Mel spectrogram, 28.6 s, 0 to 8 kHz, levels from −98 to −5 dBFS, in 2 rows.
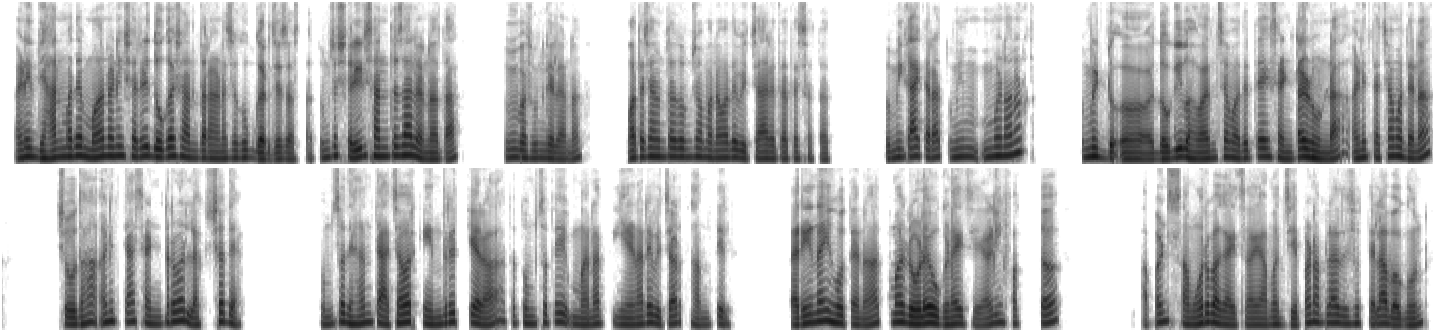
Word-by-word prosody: आणि 150 +4 +3
ध्यानमध्ये 150 +6 +3
मन 155 +1 +3
आणि 170 +1 +3
शरीर 160 +1 +2
दोघं 150 +2 +4
शांत 140 -4 -1
राहण्याचं 125 +1 -1
खूप 140 0 -1
गरजेचं 115 0 +1
असतं. 105 - -12
तुमचं 145 +5 -2
शरीर 145 +1 +2
शांत 165 0 +2
झालं 170 -8 +4
ना 110 - 0
आता. 110 +1 -2
तुम्ही 145 0 -8
बसून 130 -1 -1
गेला 115 -3 0
ना 115 +3 -6 0.5
मग 135 - +2
त्याच्यानंतर 155 0 +1
तुमच्या 155 0 0
मनामध्ये 135 0 0
विचार 120 -1 -1
येतात 115 0 -3
ते 120 - -5
सतत. 110 -2 -10 0.6
तुम्ही 135 +4 -2
काय 155 +2 +1
करा, 140 0 0
तुम्ही 145 +2 -2 0.3
म्हणा 170 +2 +3
ना 220 - +2 0.6
तुम्ही 155 +3 +4
अ, 115 -4 0
दोघी 120 +5 +3
भावांच्यामध्ये 130 +1 +1
ते 155 0 +2
सेंटर 145 +1 +3
ढुंडा 120 -3 +3
आणि 125 +3 +1
त्याच्यामध्ये 140 0 0
ना 145 +8 +1 0.7
शोधा 130 +5 +1
आणि 160 +3 +1
त्या 165 0 -1
सेंटरवर 155 +4 0
लक्ष 120 +2 -3
द्या. 150 -6 0 0.8
तुमचं 130 +7 -1
ध्यान 140 +3 +1
त्याच्यावर 150 +4 +2
केंद्रित 135 +5 0
करा. 130 -5 +2 0.2
तर 140 - -8
तुमचं 140 +2 -3
ते 165 -1 0
मनात 120 +4 -1 0.2
येणारे 125 +5 0
विचार 135 +1 -1
थांबतील. 120 +2 -5 0.6
तरी 130 +5 +3
नाही 180 +4 +3
होत 150 -3 +4
आहे 120 - -1
ना 120 +6 -1
तर 160 +1 -8
मग 165 - +5
डोळे 135 +1 +7
उघडायचे 130 -4 +2
आणि 145 +6 -2
फक्त 140 +1 -10 1.0
आपण 160 +2 -3
समोर 135 +5 +2
बघायचं. 115 -6 +1
या 115 -1 -1
मग 125 +2 -2
जे 115 - -1
पण 155 +2 +1
आपल्याला 150 -2 0
दिसतो 135 +2 -2
त्याला 135 0 0
बघून 115 +1 0
135 Hz, 180 wpm, -22 LUFS, 120-155 Hz, 1.0 s, डोळे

